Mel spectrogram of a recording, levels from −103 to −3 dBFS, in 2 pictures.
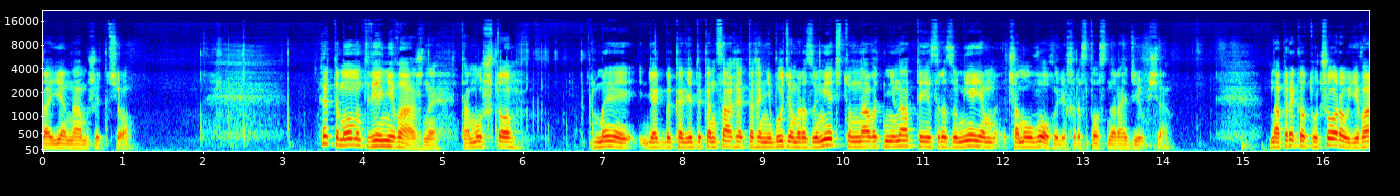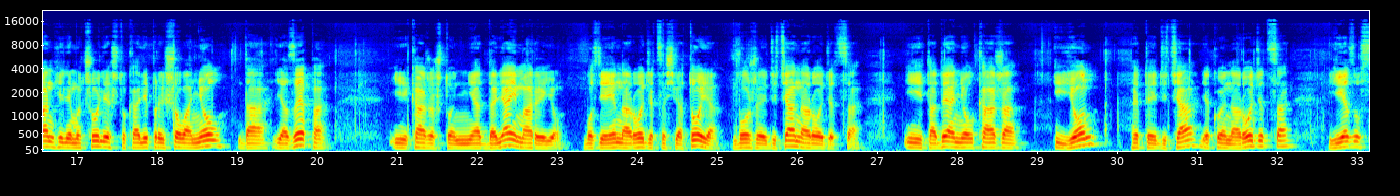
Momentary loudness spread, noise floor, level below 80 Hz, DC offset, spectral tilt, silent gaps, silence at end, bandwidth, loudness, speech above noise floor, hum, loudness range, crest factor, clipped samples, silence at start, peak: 10 LU; -65 dBFS; -68 dBFS; under 0.1%; -6.5 dB/octave; none; 0 s; 12 kHz; -22 LUFS; 44 dB; none; 4 LU; 16 dB; under 0.1%; 0 s; -6 dBFS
